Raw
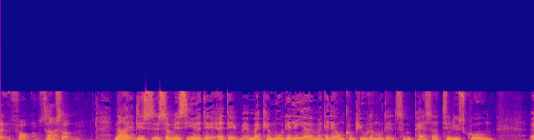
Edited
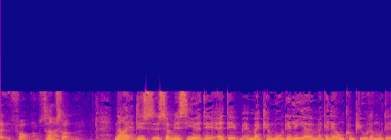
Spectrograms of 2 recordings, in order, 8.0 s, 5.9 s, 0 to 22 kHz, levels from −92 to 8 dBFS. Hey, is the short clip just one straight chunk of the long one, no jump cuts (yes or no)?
yes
